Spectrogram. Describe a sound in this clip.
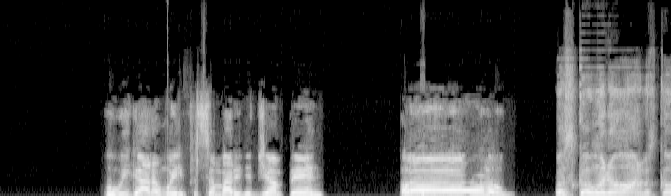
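A middle-aged man speaks with animation, close to a phone microphone.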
